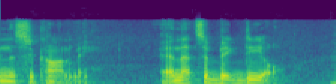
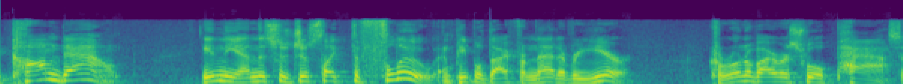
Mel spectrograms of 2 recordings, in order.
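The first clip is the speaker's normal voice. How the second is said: higher-pitched imitation of leaders downplaying it; mock dismissive; 7 semitones higher than usual. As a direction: brush off the worry as they would. Quoting leaders who minimize the virus.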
